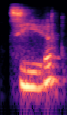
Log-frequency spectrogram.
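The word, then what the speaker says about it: 節: explore the last word in the Chinese sentence, pronounced as jie.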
